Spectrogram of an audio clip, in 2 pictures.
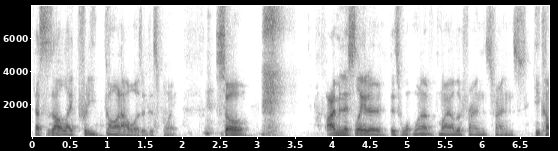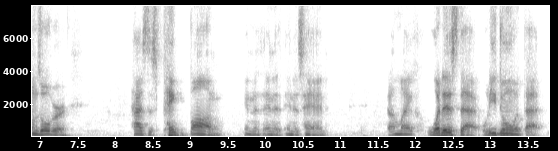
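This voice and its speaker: A man's voice: low voice, moderate pace, darkish tone. A young man, a guest, telling a story casually and filling his talk with "like" and "you know". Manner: rambling, heavy use of "like" and "you know".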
